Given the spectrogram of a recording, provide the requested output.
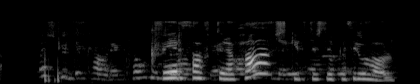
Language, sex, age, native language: Icelandic, female, 15, Icelandic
